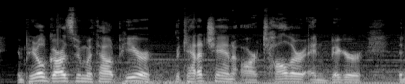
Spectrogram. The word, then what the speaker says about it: Catachan: this actual video is the pronunciation of Katich an I've heard it pronounced katha can I was in like a in an audio book that came out in like 2016 or 2017 but I'm gonna stick with the way I've always pronounced it which is Katich an if you prefer pronouncing in a different way it's totally on you not a big deal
